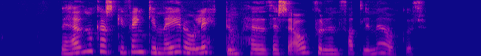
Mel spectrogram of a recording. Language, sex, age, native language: Icelandic, female, 30-39, Icelandic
